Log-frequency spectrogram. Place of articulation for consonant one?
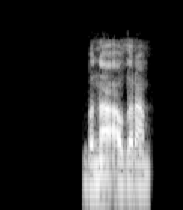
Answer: labial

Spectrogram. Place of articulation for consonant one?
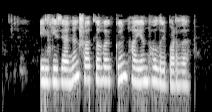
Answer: alveolar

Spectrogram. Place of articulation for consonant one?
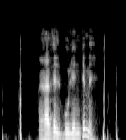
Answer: uvular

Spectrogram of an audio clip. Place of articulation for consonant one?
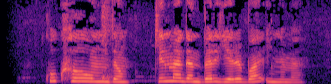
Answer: velar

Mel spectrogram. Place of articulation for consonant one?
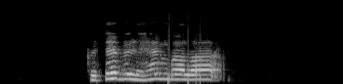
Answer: velar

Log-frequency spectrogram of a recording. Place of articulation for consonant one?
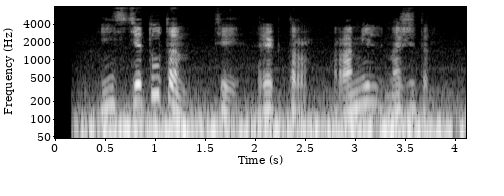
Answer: alveolar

